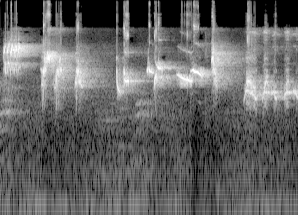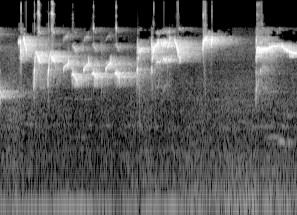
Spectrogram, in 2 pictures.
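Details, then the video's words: Orange-headed thrush pouring out ngerol song: fast chattering phrases flowing into descending whistled slurs, ending with sustained thin high notes; the loud performance continues without a break. "Burung Anis kembang ngerol edan luar biasa"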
